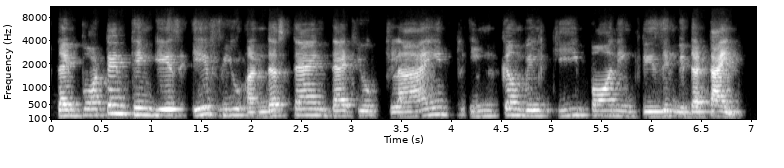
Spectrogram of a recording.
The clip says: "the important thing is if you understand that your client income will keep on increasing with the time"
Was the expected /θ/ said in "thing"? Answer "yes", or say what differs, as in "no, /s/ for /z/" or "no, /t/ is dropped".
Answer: no, /t/ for /θ/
